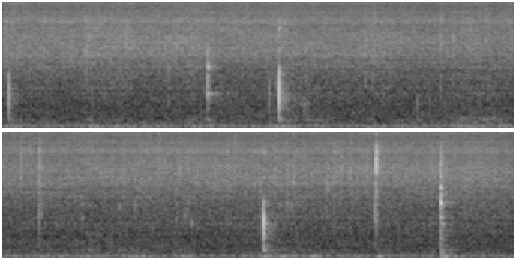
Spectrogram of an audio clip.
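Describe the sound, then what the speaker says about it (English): Bell peppers and chopped onion frying in a pan for chili, a low steady sizzle with a few sharp clicks and taps of a utensil stirring against the pan. "So we're just going to fry this off so that the peppers soften and the onions become more translucent."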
